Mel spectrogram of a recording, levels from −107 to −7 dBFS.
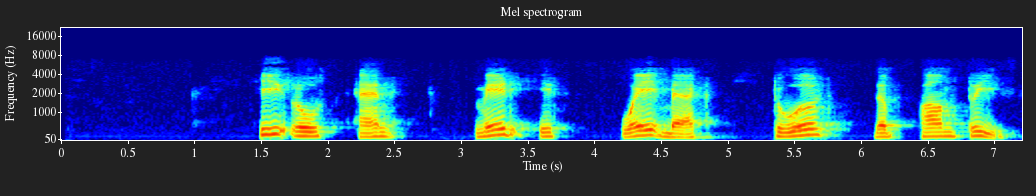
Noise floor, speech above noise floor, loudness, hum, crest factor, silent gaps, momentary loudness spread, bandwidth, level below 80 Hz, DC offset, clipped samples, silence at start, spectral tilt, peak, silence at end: -86 dBFS; 58 dB; -29 LUFS; 50 Hz at -55 dBFS; 20 dB; none; 10 LU; 5.2 kHz; -70 dBFS; under 0.1%; under 0.1%; 1.5 s; -6.5 dB/octave; -12 dBFS; 0.15 s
